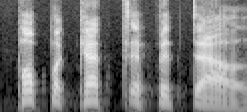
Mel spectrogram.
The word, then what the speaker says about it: Popocatépetl: Popocatépetl. Okay. I looked up the pronunciation of it.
